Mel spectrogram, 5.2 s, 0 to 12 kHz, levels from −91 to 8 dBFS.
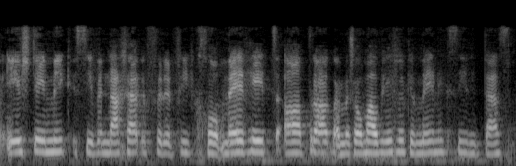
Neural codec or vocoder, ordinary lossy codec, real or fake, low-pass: codec, 16 kHz, 1.1 kbps, Voila-Tokenizer; none; fake; 7.2 kHz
